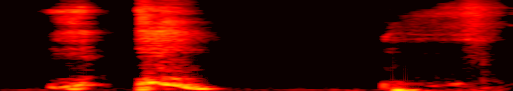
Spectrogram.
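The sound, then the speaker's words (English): Three throaty coughs in quick succession, each a short harsh burst with a breathy hiss, loud, separated by brief silences and with no talking. “One of your fellow bunnies said that they missed hearing me cough.”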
